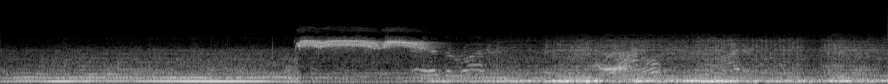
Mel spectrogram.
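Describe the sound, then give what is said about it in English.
A motorcycle engine rumbles steadily along a road, drawing somewhat louder toward the end, with a brief high-pitched whine partway through and faint indistinct voices in the background. “At 10:18 on the third mile of the road, the platoon heard a motorcycle coming from the direction in which they had come.”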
